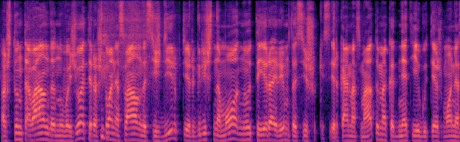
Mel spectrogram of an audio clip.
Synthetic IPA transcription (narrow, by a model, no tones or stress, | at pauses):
ɐʃt̪ʊnt̪ɑʋɑːlˠɐnd̪ɐnʊʋɐʒʲuɔt̪ʲɪɾɐʃt̪uɔnʲɛsʋɑːlˠɐnd̪ɐsɪʒʲd̪ʲiːrʲpʲt̪ʲɪɪɾɡɾʲiːʃʲt̪ʲnɐmoːnʊt̪ɐɪiːɾɐɾʲɪmt̪ɐsɪʃʃʊkʲɪsɪɾkɑːmʲɛsmɑːt̪oːmʲɛkɐt̪nʲɛt̪jɛɪɡʊt̪ʲiɛʒmoːnʲeːs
